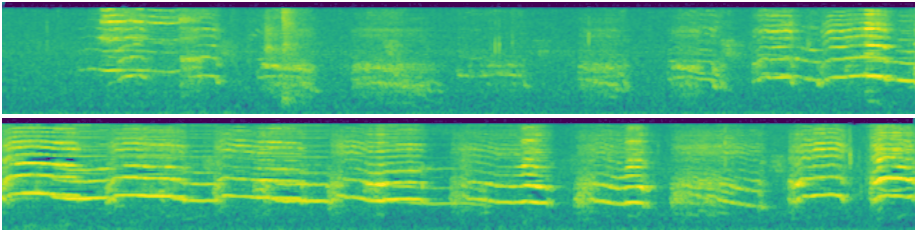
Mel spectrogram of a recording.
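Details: Mame Shiba Inu puppy at a breeder, giving high, wavering whimpers and yelps in quick irregular runs, each note bending up then down with bright overtones, growing louder and denser toward the end.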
